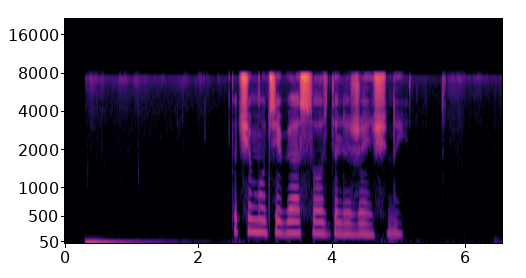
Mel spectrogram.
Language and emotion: Russian, neutral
